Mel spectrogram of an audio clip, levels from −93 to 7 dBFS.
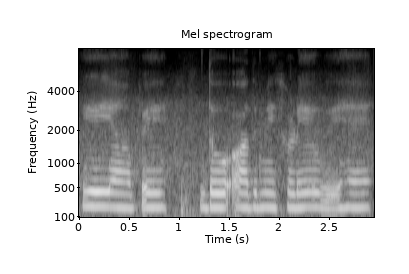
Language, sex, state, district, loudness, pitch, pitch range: Hindi, female, Haryana, Rohtak, -15 LUFS, 205 Hz, 205-210 Hz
